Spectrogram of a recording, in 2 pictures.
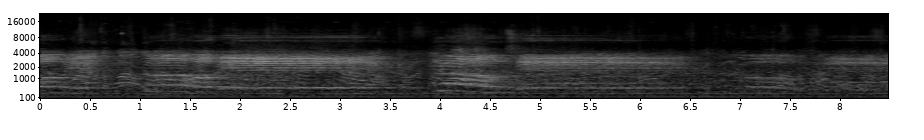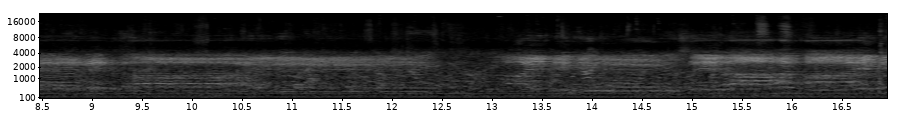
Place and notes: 中正區幸福里, Taipei City - Walking through the site in protest
Walking through the site in protest, People and students occupied the Legislature
Binaural recordings
Taipei City, Taiwan, 19 March 2014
